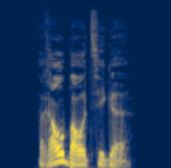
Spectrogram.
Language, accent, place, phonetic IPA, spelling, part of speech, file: German, Germany, Berlin, [ˈʁaʊ̯baʊ̯t͡sɪɡə], raubauzige, adjective, De-raubauzige.ogg
- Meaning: inflection of raubauzig: 1. strong/mixed nominative/accusative feminine singular 2. strong nominative/accusative plural 3. weak nominative all-gender singular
